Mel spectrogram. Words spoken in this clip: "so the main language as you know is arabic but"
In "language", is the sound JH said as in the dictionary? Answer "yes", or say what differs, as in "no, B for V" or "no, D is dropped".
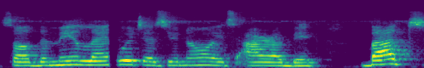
yes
